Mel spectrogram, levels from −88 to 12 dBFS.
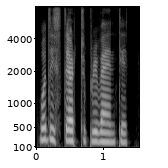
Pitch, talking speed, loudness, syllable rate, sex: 210 Hz, 230 wpm, -22 LUFS, 6.5 syllables/s, female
